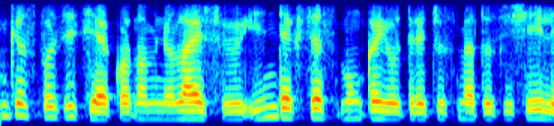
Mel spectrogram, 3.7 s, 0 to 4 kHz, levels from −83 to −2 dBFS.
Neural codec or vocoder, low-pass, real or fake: none; 3.6 kHz; real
